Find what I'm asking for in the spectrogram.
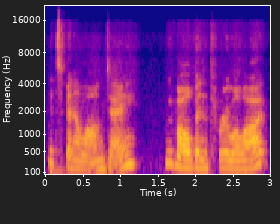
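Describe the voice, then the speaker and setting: A woman playing a calm, gently flirtatious male first officer in an amateur sci-fi radio play. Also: deep voice, a little slow. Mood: gentle, curious.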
